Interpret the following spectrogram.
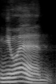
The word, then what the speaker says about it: Nguyen: Sorry, I'm going to pronounce it in Vietnamese. Chung or Jung? Nguyen.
